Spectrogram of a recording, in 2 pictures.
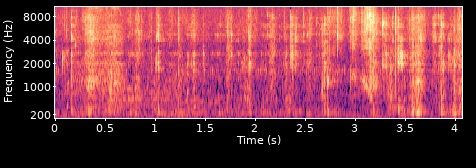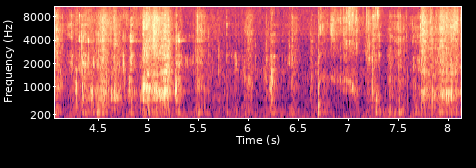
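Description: Close-up chewing of crispy curly fries, irregular soft crunches, with fingers brushing and rustling inside the cardboard fry carton.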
